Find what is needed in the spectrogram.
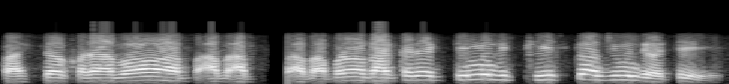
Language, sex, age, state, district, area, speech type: Odia, male, 45-60, Odisha, Ganjam, urban, conversation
